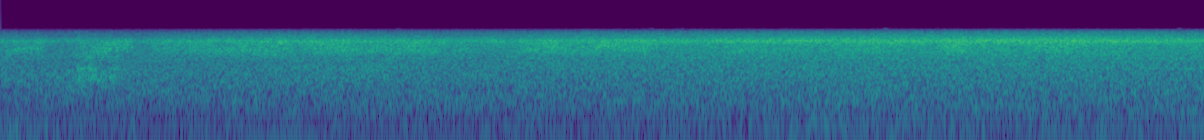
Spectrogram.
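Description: A huge flock of small birds overhead, their massed calls blending into one steady, dense hiss.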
